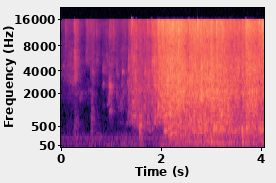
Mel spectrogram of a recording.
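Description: Dye water streaming and splashing back into the dye pan as a soaked, freshly dyed skein of sock yarn is lifted out of it. A few small knocks first, then the running water starts about a second and a half in and stays loud.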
